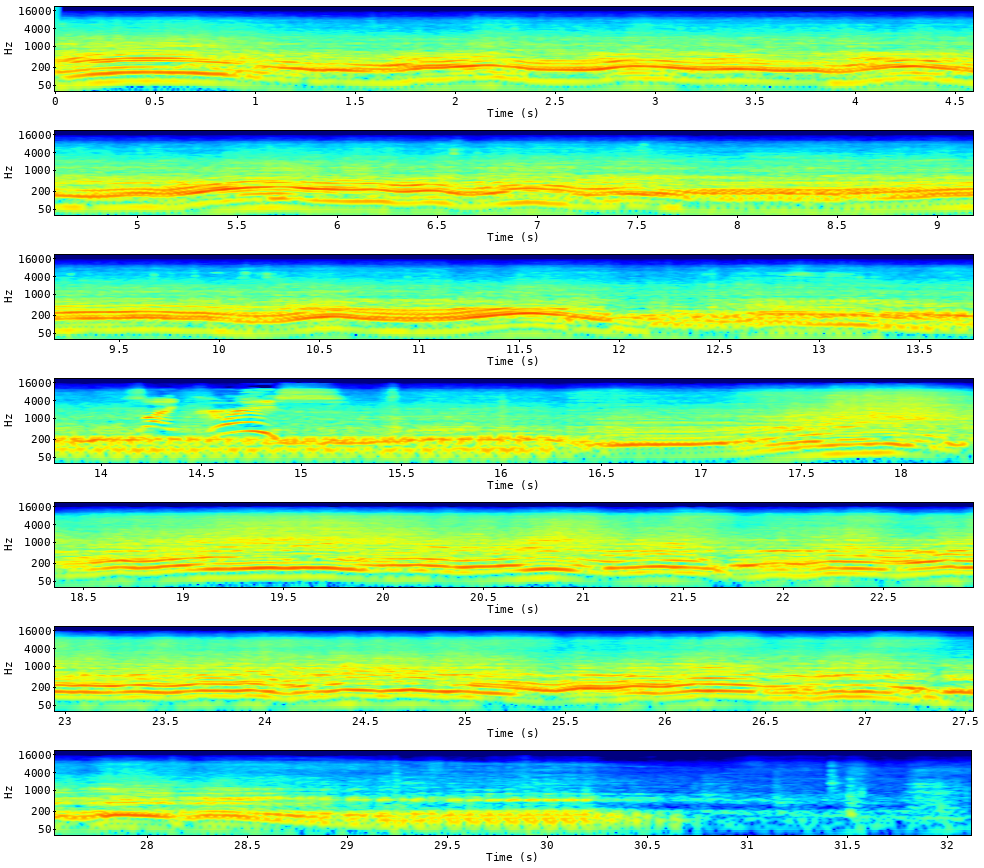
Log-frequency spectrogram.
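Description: Polaris RZR side-by-side engine revving up and down over and over, about once a second, as it crawls over rocks, heard from the driver's seat. The revs steady for a few seconds midway, and the engine stops near the end.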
